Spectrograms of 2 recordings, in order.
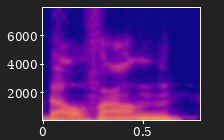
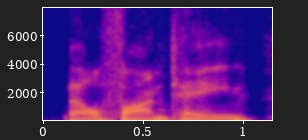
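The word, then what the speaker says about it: Bellefontaine: It's it it people are offended if you say Bel Fontaine. I said that's the way it's spelled.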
